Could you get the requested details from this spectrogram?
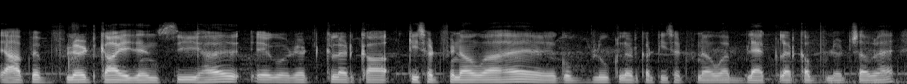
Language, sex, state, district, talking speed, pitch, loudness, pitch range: Hindi, male, Bihar, Vaishali, 170 wpm, 105 Hz, -20 LUFS, 100-110 Hz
